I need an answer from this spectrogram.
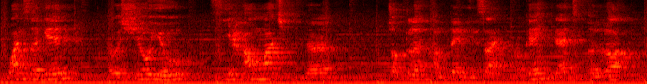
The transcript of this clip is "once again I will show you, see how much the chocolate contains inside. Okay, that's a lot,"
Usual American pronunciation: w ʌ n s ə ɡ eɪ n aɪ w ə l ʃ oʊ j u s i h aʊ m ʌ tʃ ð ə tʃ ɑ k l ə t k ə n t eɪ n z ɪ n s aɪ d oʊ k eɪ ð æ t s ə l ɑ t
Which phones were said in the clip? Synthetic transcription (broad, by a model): w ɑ n s ə ɡ eɪ n aɪ w ə l ʃ oʊ j u s i h aʊ m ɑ tʃ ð ə tʃ ɑ k l ə t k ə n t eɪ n ɪ n s aɪ d oʊ k eɪ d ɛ t s ə l ɑ t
